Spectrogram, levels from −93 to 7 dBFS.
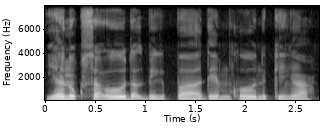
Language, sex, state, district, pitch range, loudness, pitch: Garo, male, Meghalaya, West Garo Hills, 115-170 Hz, -15 LUFS, 130 Hz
